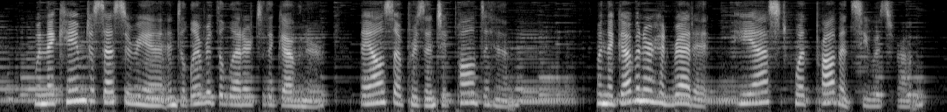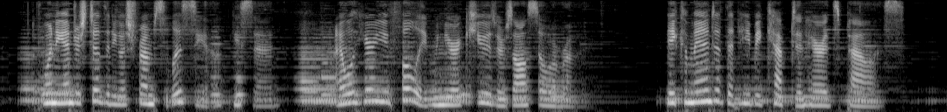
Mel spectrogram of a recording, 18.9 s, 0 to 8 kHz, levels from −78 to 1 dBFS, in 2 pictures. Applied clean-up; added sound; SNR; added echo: neural mask model RNNoise.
